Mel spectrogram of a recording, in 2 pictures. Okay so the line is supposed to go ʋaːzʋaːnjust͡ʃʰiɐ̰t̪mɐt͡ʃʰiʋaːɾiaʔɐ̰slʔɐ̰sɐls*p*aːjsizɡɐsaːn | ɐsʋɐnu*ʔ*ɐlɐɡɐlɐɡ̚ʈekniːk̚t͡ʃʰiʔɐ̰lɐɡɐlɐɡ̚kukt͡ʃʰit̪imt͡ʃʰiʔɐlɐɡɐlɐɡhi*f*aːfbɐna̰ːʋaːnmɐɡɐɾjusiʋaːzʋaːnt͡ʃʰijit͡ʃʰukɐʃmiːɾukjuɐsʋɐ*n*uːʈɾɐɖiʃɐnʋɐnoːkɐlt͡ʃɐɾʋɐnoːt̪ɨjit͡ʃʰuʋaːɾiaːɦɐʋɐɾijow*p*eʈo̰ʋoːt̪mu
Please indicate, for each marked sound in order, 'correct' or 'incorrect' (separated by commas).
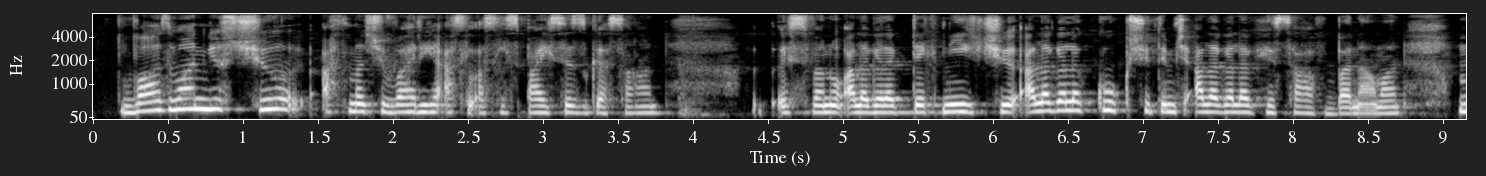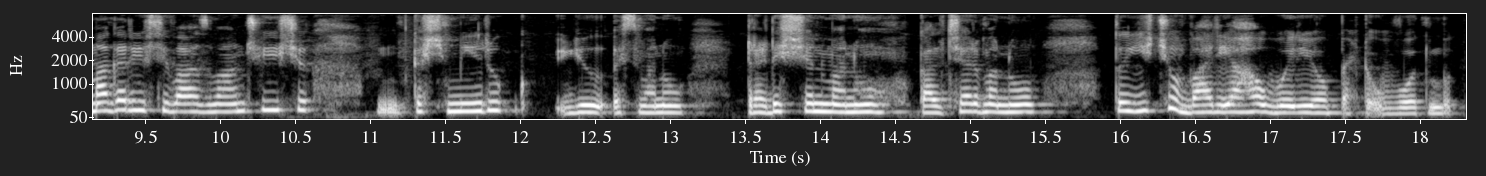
correct, correct, incorrect, correct, correct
